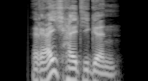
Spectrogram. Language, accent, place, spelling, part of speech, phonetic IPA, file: German, Germany, Berlin, reichhaltigen, adjective, [ˈʁaɪ̯çˌhaltɪɡn̩], De-reichhaltigen.ogg
- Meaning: inflection of reichhaltig: 1. strong genitive masculine/neuter singular 2. weak/mixed genitive/dative all-gender singular 3. strong/weak/mixed accusative masculine singular 4. strong dative plural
